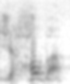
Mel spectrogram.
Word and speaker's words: Jehovah: on the name of jehovah or better the yhwh it's it's not pronounceable we pronounce it jehovah or yahweh um based on which which school of thought the dramatic line of languages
